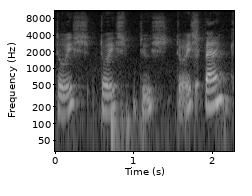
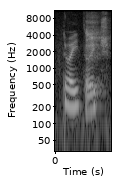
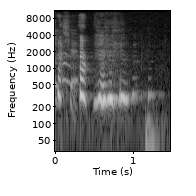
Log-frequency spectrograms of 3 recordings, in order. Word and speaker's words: Deutsche: Yeah, the how do you say it? Deutsch Bank? Deutsch Bank. Deutsche Bank. Deutsch. It's German. Oh yeah, the Kin Porsche. Deutsche.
